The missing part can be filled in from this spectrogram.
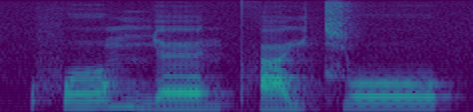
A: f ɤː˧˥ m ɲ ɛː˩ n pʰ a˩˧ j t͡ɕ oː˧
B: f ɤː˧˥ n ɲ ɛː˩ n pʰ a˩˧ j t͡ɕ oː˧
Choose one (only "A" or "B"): A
